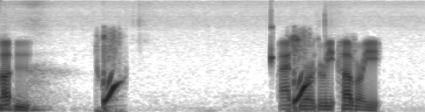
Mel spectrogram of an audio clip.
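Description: Android screen-reader audio cues from a phone: a short rising tone about half a second in, then near the end another rising tone that runs into a brief clip of synthetic voice, as the reading focus moves to a new item on the screen.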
